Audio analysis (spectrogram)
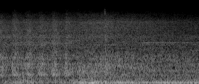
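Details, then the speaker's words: Vauxhall Vivaro diesel van that wouldn't start: fuel system was chased first, but the real cause was the immobiliser not reading the key; after disconnecting and reconnecting the antenna it catches and settles into an even, steady clatter, starting normally. "Now it's starting because I play with the antenna. I disconnected and connected back and for some reason the antenna start to work again."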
